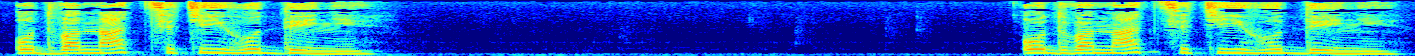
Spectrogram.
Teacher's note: The O sound is put right onto the front of the number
